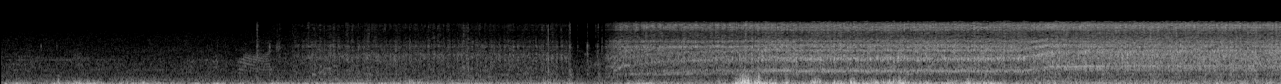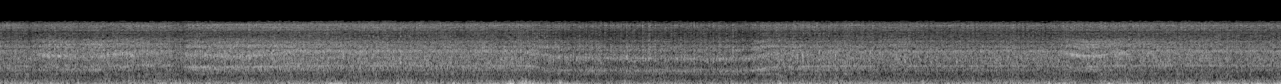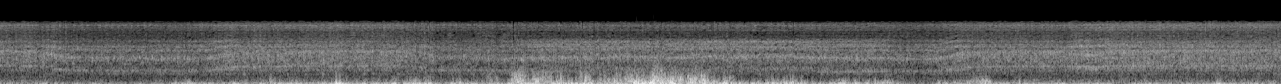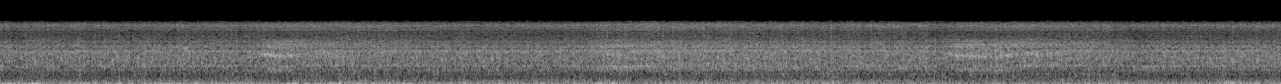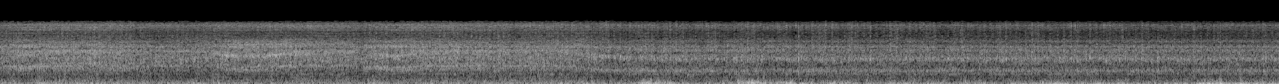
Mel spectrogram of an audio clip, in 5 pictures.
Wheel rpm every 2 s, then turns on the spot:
0, 20, 30, 120, 160, 200, 230, 210, 230, 190, 200, 230, 230, 180, 220, 180, 160, 180, 230, 230, 230, 230, 230, 230, 220, 230, 230, 220, 210, 160, 160, 160.
2-6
